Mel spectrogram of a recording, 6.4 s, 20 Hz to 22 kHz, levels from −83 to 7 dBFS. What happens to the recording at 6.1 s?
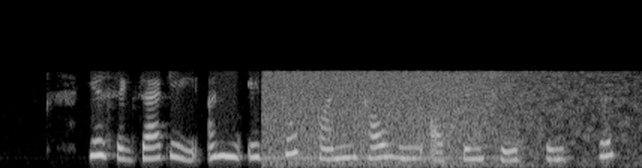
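Right there the noise suppressor is cutting speech. From 5.89 to 6.19 s it mistakes part of the talking for noise and pulls it down by up to about 13 dB, so the tail sounds swallowed, with roughly 150 ms of it faint. Underneath, the suppressor's usual artifacts are still running, knocking the background down by about 12 dB, so the noise sinks between words and rises under them.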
